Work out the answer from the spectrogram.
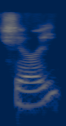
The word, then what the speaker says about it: Cherri: be reached to coach cherry and that's um Cherry is pronounced like the fruit but uh is c-h-e-r-r-i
